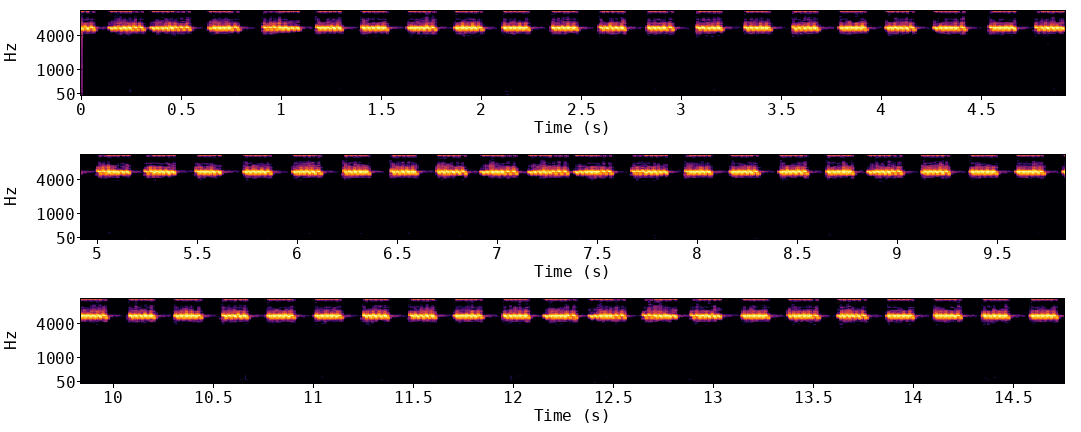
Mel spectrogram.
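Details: Steady, relentless chirping from two crickets, close to four high, crisp pulses per second sustained throughout, very uniform in rhythm and loudness against complete quiet.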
